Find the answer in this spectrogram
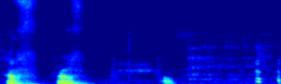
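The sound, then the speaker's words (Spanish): A person's voice imitates a dog barking: two loud, harmonic bark-like bursts in quick succession, followed by a few softer, short vocal sounds. “Ya, es …, no, el, el, señor ladrido, el señor ladrido dice em, que es como, insisto, es como un ladrido.”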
